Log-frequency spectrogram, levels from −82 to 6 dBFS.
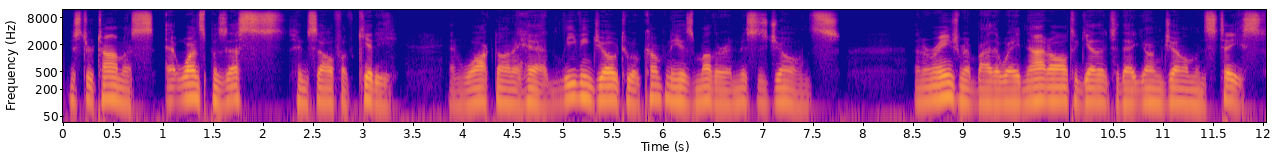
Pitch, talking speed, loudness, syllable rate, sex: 105 Hz, 160 wpm, -20 LUFS, 5.2 syllables/s, male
